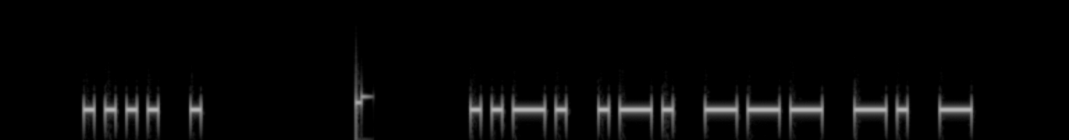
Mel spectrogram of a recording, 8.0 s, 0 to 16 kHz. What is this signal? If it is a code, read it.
Morse code, heard as a keyed tone, about 15 wpm, 700 Hz. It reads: HE FRONT
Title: Sets of 2 Words - New Word Drill - 15wpm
